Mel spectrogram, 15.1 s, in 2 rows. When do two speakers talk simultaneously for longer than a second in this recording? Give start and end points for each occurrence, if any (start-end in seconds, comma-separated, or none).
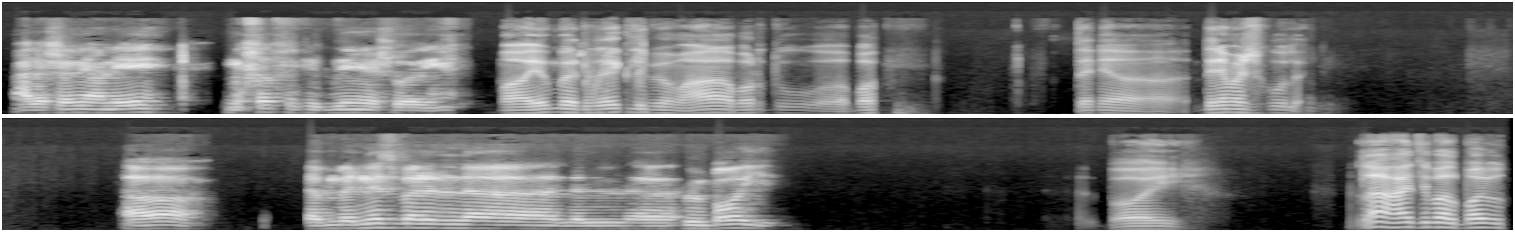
none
